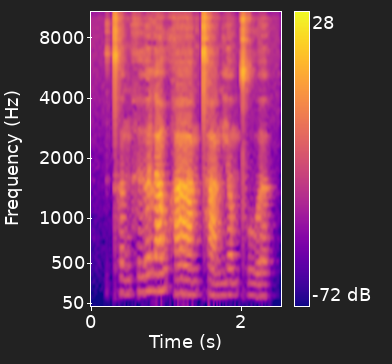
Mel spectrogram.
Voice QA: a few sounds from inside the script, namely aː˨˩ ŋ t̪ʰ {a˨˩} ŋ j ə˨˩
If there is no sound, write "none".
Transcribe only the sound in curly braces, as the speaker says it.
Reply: a˨˩˨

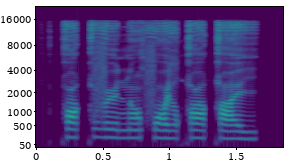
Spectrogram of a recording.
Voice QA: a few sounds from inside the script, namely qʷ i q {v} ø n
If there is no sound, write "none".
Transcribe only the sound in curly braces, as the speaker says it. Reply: v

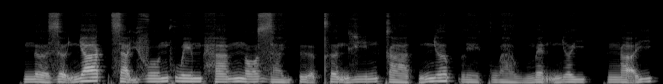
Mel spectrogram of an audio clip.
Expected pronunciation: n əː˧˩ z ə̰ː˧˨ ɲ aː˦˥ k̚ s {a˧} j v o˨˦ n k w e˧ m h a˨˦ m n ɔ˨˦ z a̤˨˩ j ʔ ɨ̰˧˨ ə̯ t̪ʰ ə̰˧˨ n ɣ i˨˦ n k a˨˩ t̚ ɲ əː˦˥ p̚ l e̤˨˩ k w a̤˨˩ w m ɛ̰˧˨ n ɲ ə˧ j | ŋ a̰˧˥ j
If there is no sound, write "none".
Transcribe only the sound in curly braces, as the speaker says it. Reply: a̰˧˨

